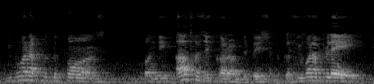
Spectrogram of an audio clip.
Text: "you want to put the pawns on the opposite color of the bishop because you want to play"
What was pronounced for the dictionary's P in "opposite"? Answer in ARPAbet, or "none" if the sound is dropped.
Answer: F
